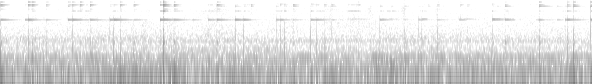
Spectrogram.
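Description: An empty white glossy ceramic coffee mug with a gold Minnie silhouette is tilted and tapped with long fingernails. The taps give a quick, bright ringing tone like a small chime over a soft low rumble.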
